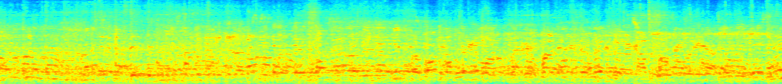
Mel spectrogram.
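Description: A crowd of men shouts and talks loudly outdoors.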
